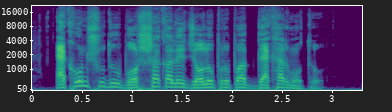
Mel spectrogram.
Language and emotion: Bengali, neutral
